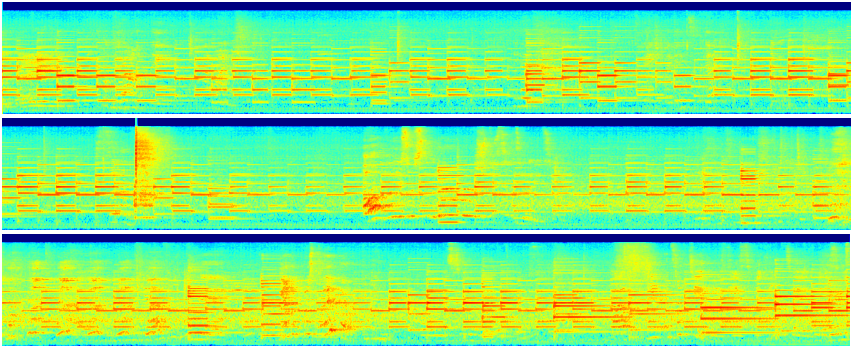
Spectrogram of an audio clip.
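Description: Yamaha portable electronic keyboard playing a slow melody of separate held notes, with voices in the background.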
